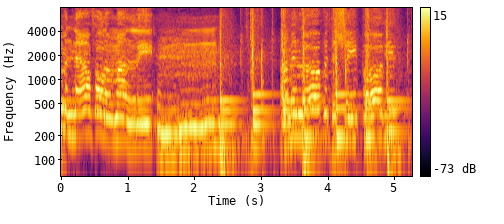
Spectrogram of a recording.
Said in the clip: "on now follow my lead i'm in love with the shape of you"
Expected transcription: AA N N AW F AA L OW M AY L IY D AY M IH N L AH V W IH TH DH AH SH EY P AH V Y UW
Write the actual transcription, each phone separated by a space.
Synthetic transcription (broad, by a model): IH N N AW F AA L OW M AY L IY AY M IH N L AH V W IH DH AH SH EY P AH V Y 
